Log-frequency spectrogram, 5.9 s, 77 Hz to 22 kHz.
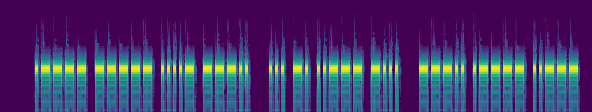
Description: Morse code, heard as a keyed tone, about 42 wpm, 700 Hz. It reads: 1048 SN2B 812
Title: Worked All Europe DX Contest - QTC Exchange - 40wpm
